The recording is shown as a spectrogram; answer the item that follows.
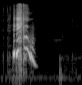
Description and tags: monstro feito por humano - human voice
bichao, monstro, monster, monstrao, bichinho, bicho, monstrinho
